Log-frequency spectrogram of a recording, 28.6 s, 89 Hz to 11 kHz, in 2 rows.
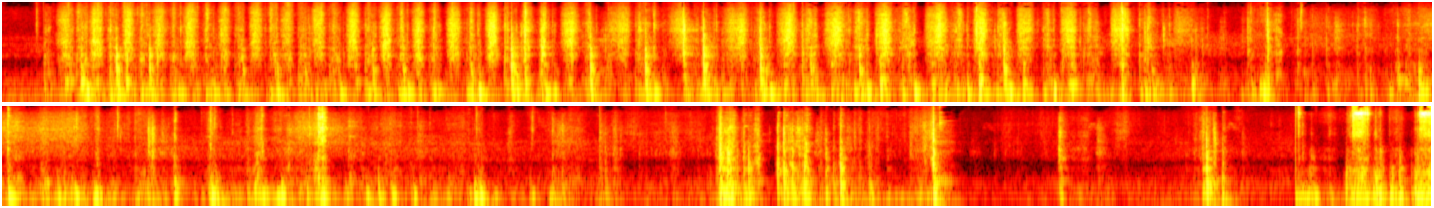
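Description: Hands working plastic sanitation-hose fittings on a holding tank make a long run of irregular scraping, rubbing and knocking that thins out after about 24 seconds. Near the end a ratchet clicks quickly as a metal hose clamp is tightened.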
